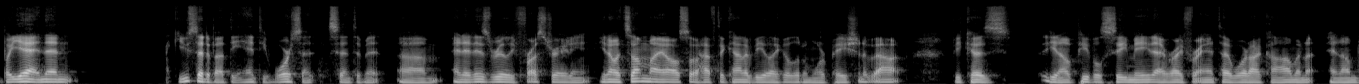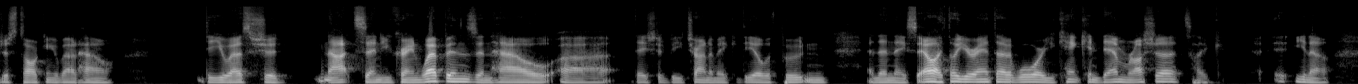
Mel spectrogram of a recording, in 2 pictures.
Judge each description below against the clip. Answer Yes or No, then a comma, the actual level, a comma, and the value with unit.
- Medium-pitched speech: No, low, 105 Hz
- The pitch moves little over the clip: Yes, narrow, 2.2 semitones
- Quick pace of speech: No, average, 195 wpm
